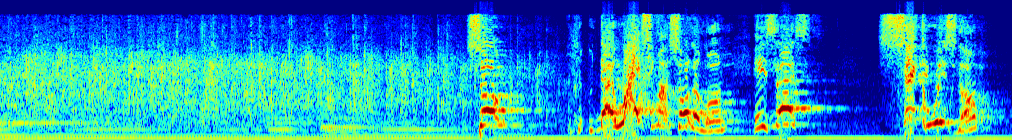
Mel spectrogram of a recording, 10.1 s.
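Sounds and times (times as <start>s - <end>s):
crowd applause: 0.0s - 6.3s
low steady hum: 0.0s - 10.1s
speech: 4.8s - 5.2s, 5.8s - 8.2s, 8.8s - 9.9s.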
